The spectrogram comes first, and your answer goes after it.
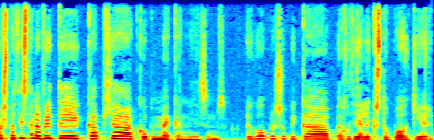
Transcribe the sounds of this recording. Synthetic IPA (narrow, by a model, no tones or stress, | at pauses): pɾo̞spɐθist̪enɐvɾit̪e̞kɐpçɐkopimekɐnizmse̞ɣo̞pɾo̞so̞pikɐe̞xoðjʝɐleksi̥t̪o̞po̞ceɾ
